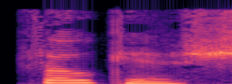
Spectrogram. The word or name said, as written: folkishness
